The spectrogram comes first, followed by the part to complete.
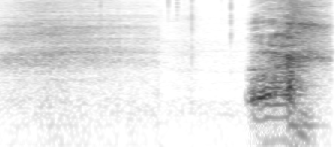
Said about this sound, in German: Gesundheit. Gesundheit.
